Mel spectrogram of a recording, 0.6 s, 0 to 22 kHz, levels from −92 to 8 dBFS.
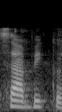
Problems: none marked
